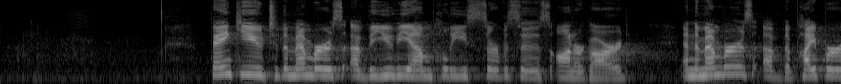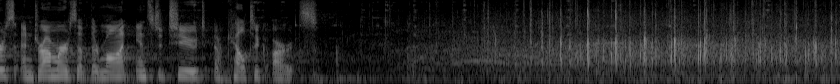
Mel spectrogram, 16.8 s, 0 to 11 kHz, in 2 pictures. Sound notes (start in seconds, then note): 12.3 audience applauding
